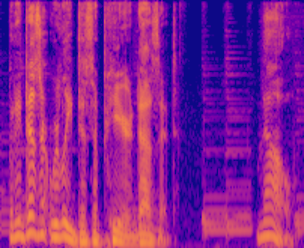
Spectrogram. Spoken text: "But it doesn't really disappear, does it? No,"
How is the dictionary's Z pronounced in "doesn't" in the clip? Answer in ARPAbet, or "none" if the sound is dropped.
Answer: Z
